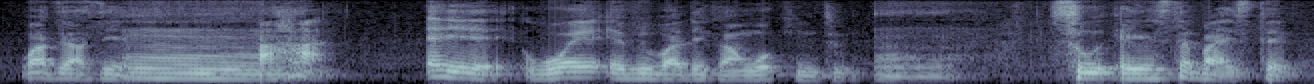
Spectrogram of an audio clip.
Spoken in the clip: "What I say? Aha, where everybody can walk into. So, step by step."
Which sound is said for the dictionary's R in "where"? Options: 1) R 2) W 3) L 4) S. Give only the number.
2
